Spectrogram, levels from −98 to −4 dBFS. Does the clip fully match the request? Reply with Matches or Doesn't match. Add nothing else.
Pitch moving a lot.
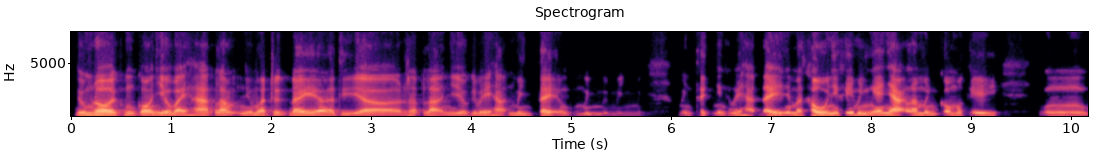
Matches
